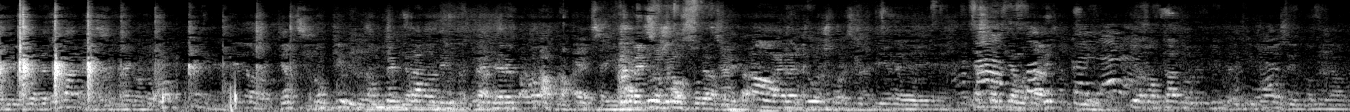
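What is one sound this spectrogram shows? A middle-aged man speaks with animation to a room.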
